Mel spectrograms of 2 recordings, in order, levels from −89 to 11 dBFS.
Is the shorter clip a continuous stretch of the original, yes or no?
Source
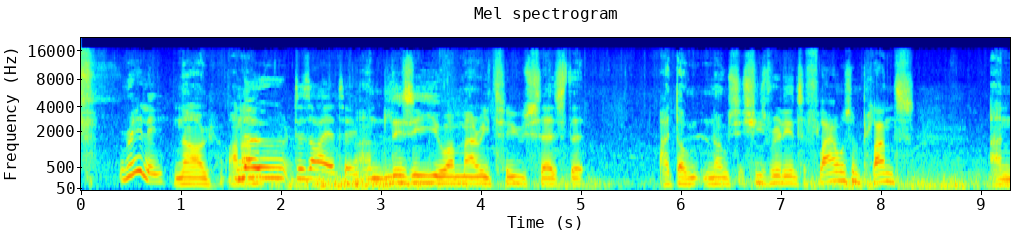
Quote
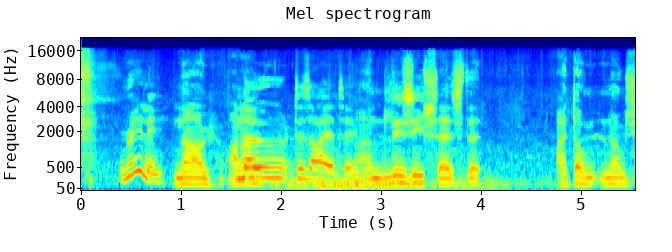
no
